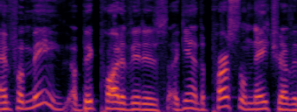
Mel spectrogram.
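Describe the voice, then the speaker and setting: A man with an unremarkable speaking voice talks at a fairly quick pace with ordinary pitch variation, the sound dry and close with no echo. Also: very clean recording, silent background. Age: 60s. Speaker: radio talk show host. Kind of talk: roundtable discussion.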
